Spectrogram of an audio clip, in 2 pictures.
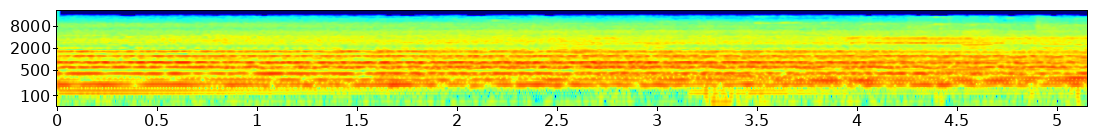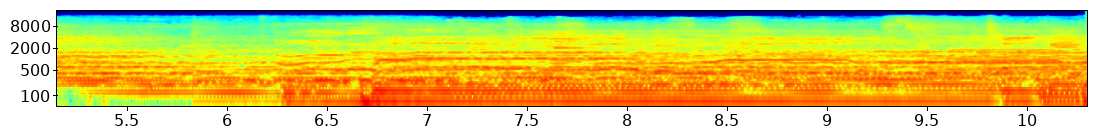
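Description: Gospel-style worship music: voices in a choir singing long held notes with vibrato over instrumental backing. A strong low bass comes in about six seconds in.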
